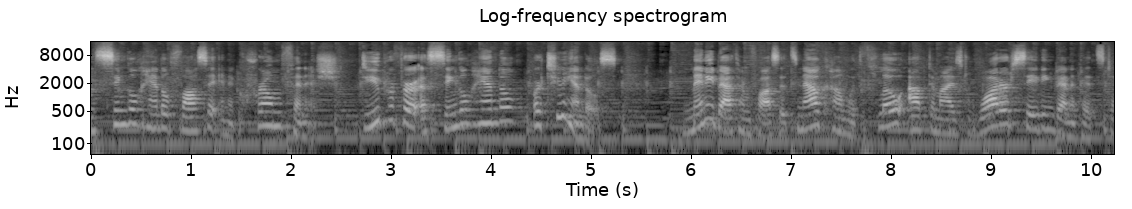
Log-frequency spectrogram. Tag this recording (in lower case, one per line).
music
speech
